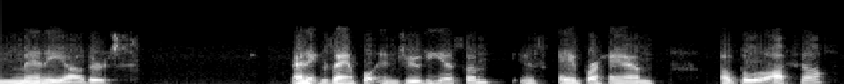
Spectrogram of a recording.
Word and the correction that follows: Abulafia: I'm not sure I'm pronouncing his last name right. It's spelled A-B-U-L-A-F-I-A, Abulafia, who was a medieval Jewish mystic, and he was the founder of what is known today as prophetic Kabbalism.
